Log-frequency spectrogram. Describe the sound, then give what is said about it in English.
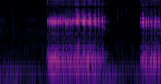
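A voice imitates a printing machine printing off a sheet of paper with a buzzy, raspy whir. It comes as two loud bursts: a longer one, then a pause, then a second that starts and runs to the end. “as it prints off this like sheet of paper.”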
